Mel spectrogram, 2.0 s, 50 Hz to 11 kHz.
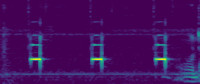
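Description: Motorola GP2000 handheld radio's key beeps: three short, evenly spaced beeps about 0.6 s apart as one key is pressed repeatedly. Each beep confirms a press that steps the radio to the next programming-menu setting. A faint steady hum runs underneath.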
